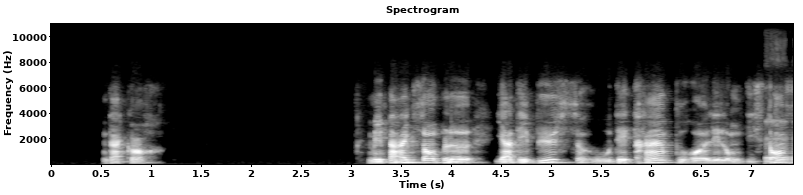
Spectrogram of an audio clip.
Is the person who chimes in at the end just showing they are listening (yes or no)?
no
